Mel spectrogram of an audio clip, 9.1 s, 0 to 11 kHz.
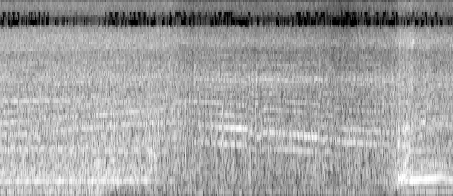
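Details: Brand-new 2024 Polaris Sportsman XP 1000: engine drone sags in pitch with a faint whine as the throttle closes, then picks back up; noise on throttle lift-off, cause unclear.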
